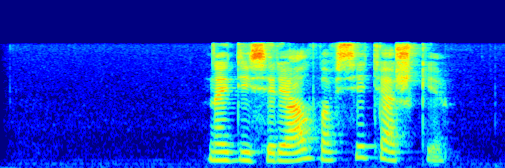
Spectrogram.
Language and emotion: Russian, neutral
